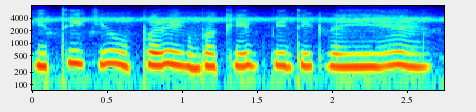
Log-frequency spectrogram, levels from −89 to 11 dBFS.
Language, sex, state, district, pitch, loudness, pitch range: Hindi, female, Arunachal Pradesh, Papum Pare, 290 Hz, -13 LUFS, 280-300 Hz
